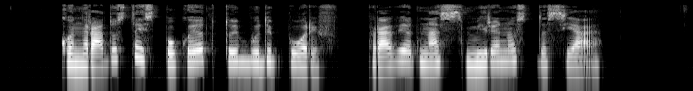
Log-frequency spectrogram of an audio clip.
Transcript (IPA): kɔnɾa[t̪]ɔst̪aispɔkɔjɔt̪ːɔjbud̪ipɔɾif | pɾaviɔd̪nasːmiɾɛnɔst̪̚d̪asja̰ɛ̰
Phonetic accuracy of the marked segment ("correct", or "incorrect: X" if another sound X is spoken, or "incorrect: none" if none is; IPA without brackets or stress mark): incorrect: d̪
